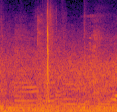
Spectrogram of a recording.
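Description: A golf iron striking a ball off the turf: one sharp click about a second in. Background music plays throughout.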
